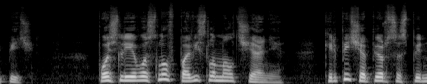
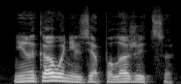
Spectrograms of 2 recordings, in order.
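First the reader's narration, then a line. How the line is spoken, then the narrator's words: Grumbling mutter. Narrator (Russian): пробурчал Сидорович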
